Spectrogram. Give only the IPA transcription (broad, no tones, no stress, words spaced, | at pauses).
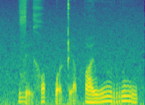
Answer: zḛxɔk͡pɔ̰ʈḛ qʷeːwu ru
